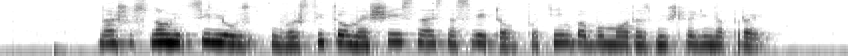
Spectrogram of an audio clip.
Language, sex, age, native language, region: Slovenian, female, 50-59, Slovenian, Gorenjska region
